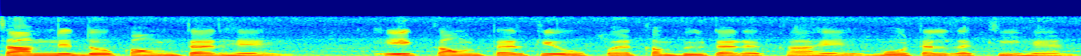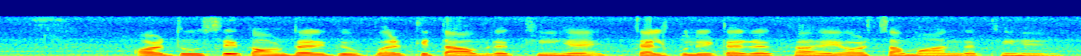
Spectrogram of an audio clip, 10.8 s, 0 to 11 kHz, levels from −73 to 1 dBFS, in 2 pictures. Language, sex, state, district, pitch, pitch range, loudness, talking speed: Hindi, female, Uttar Pradesh, Lucknow, 210 Hz, 195-235 Hz, -15 LUFS, 160 wpm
